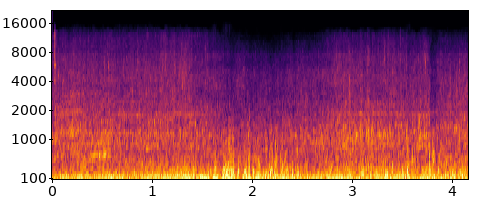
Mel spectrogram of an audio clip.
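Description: Mercury outboard motor running steadily at trolling speed, with wind buffeting the microphone and water washing in the wake.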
